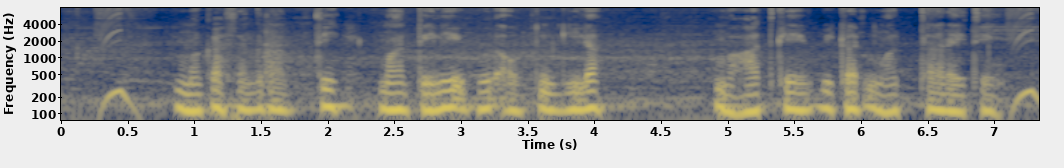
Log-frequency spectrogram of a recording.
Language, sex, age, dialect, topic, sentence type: Chhattisgarhi, male, 18-24, Western/Budati/Khatahi, agriculture, statement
